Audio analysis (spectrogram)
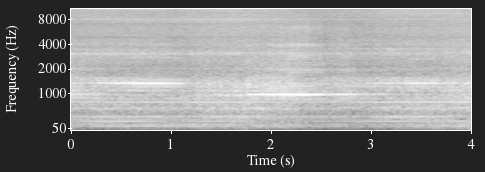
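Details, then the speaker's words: CNC Bridgeport (Masso, ClearPath) milling bearing holder bores for hay rake copy, about 2500 rpm, 20 ipm, finishing with few thousandths stock: cutting noise with thin high ringing whistle coming and going; light tool chatter. "Sounds like we got a little shattered."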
